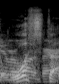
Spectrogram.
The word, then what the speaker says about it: Worcester: Richard Greenberg, formerly of Worcester, Didn't expect. Hey, I to did the see same that. thing, to be fair. Yeah. Massachusetts. It's Worcester.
